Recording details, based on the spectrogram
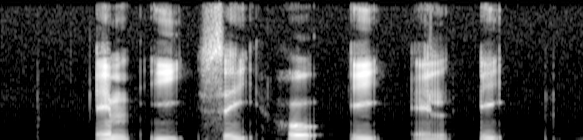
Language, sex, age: Danish, male, 35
